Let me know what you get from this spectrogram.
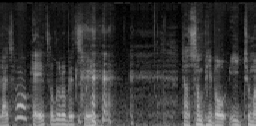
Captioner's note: laughing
